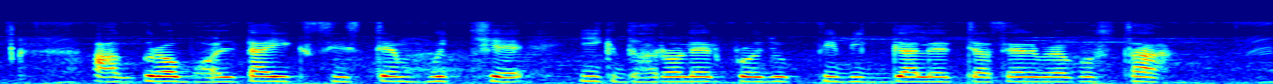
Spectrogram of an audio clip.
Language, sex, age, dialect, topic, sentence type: Bengali, female, 18-24, Jharkhandi, agriculture, statement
